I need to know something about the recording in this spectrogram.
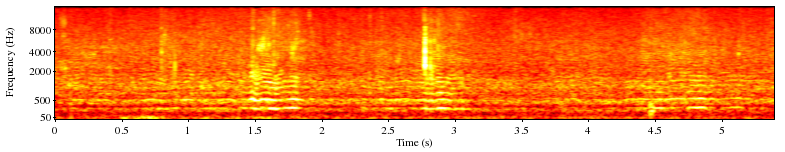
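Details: Honey bee colony buzzing during a hive inspection on March 10, 2019, seven days after a vertical split with a double screen divider board. A steady low hum holds throughout, with faint handling noises now and then.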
